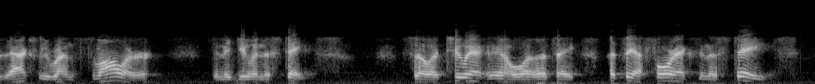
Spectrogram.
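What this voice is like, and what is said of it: American accent. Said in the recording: “the guy with the American accent”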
